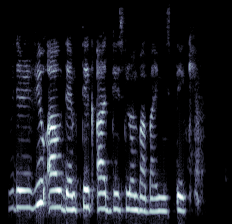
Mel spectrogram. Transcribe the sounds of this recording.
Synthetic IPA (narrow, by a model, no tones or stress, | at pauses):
wideɹivjuʔawdɛ̃mtekadisnɔ̃mbabajmistek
